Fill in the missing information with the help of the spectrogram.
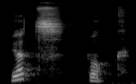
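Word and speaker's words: Würzburg: 그가 있으니까 르라고 읽지 않고 크라고 읽는 거죠. 뷰츠부르크.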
